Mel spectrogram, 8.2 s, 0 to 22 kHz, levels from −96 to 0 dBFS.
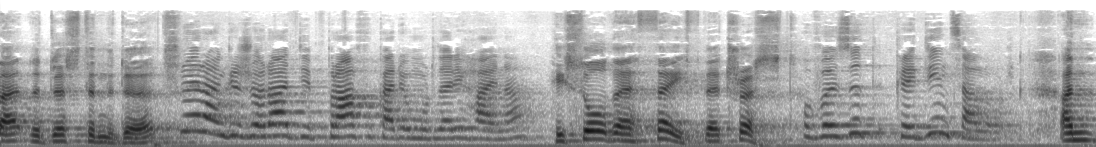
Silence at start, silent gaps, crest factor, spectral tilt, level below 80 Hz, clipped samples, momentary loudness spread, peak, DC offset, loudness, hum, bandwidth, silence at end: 0 s; none; 20 dB; -5 dB/octave; -42 dBFS; under 0.1%; 11 LU; 0 dBFS; under 0.1%; -22 LUFS; none; 16.5 kHz; 0 s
